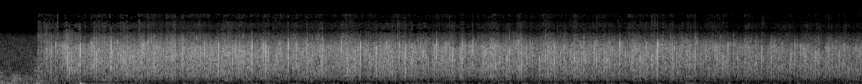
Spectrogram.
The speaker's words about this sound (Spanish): Sin más, cedo el micrófono al doctor Miguel Carbonell para que pida un fuerte aplauso.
